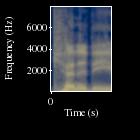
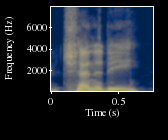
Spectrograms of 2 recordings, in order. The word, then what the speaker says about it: Chennedy: themselves look stupid and is it Kennedy or chennedy Carter c h e n n d y I think it's I think it's pronounced Kennedy but I don't know I think it is pronounced that but it looks like chennedy Anyway her so it's pronounced Kennedy with the ch dude yeah you know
